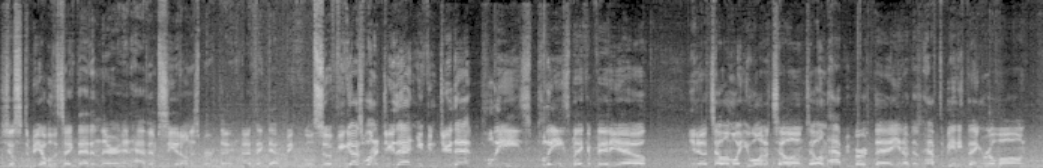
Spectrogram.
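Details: Adult male speaker; Normal speech.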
